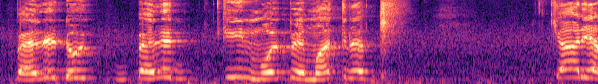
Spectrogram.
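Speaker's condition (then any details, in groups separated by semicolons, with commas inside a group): Cerebral palsy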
